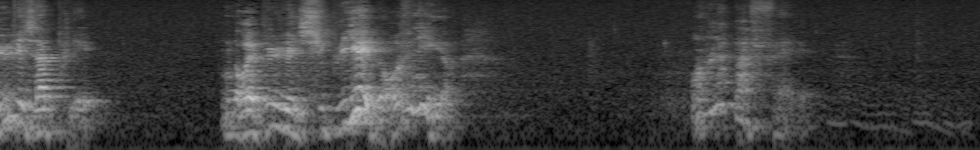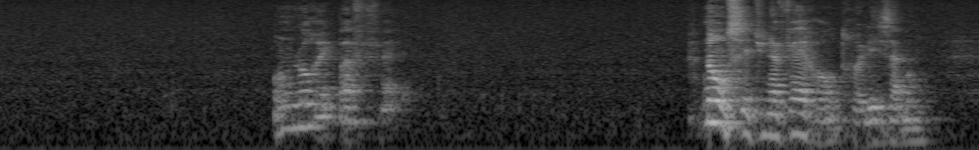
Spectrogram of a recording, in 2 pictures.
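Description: An elderly woman speaks calmly and thoughtfully, with long pauses.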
